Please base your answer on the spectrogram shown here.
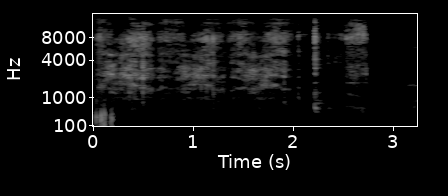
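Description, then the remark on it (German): Continuous scraping and rubbing as a utensil is stirred through thick, gel-like homemade laundry detergent in a container before it is poured into a jar, with a low thump at the start and a brief clink near the end before it falls quiet. “Ich werde es jetzt noch einmal komplett durchrühren und äh, dann einfach mal ins Glas abfüllen und ja, dann meine erste Maschine mit dem selbstgemachten Waschmittel waschen.”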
